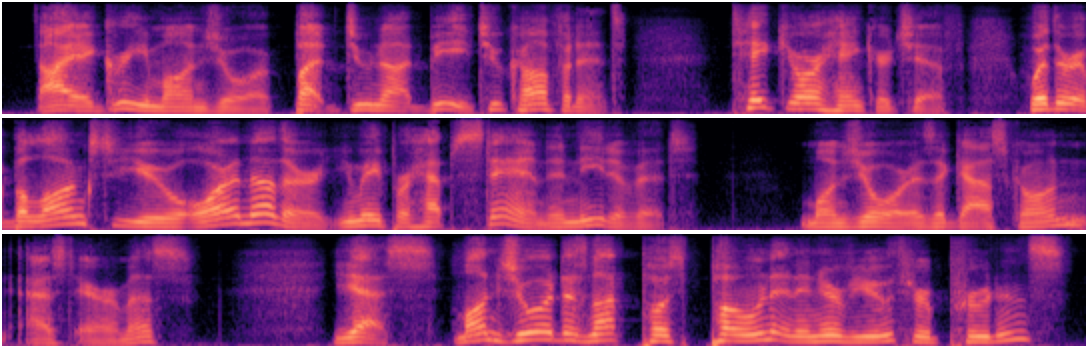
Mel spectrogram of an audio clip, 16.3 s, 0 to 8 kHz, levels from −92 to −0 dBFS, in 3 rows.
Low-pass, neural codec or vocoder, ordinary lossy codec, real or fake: 7.2 kHz; codec, 16 kHz in and 24 kHz out, 1 kbps, XY-Tokenizer; AAC, 48 kbps; fake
